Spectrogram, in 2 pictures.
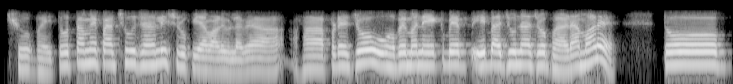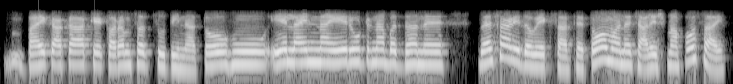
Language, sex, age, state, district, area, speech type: Gujarati, female, 45-60, Gujarat, Anand, urban, conversation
